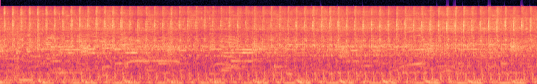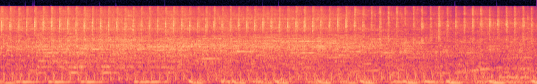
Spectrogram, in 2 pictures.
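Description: Loud dance music with a fast, heavy bass beat, played through a truck-mounted loudspeaker system.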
